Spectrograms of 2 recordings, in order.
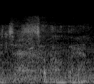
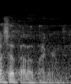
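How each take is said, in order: First: Whispered softly, breath only; hushed whisper repeat. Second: Said in the usual way. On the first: Shown as a demonstration. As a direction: say it under your breath.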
